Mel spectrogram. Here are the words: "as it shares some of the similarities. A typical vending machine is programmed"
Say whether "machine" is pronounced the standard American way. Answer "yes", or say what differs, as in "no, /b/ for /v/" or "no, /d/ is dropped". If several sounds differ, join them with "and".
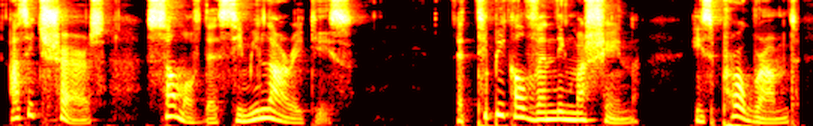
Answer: yes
